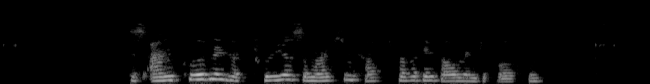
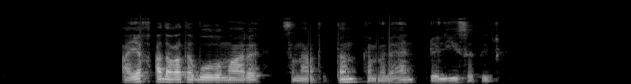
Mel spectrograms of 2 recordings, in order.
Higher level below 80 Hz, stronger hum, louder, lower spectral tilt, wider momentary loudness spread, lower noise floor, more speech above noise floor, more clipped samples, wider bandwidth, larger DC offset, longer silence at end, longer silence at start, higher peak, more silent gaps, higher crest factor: second, -72 dBFS vs -62 dBFS; neither; second, -32 LUFS vs -25 LUFS; first, -9 dB/octave vs -6.5 dB/octave; about the same, 15 LU vs 13 LU; second, -77 dBFS vs under -90 dBFS; second, 46 dB vs over 66 dB; neither; second, 7.4 kHz vs 9.4 kHz; neither; second, 1.1 s vs 1.4 s; about the same, 1.3 s vs 1.2 s; second, -14 dBFS vs -6 dBFS; neither; about the same, 20 dB vs 20 dB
